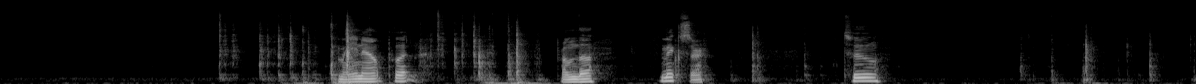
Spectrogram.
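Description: Cable plugs click into sockets.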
